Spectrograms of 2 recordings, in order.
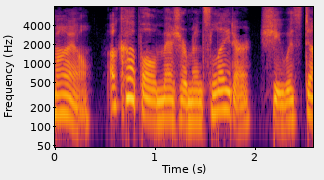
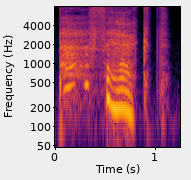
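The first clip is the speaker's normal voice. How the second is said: murmuring dressmaker; 6 semitones higher than usual. A narrator's reading. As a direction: breathe the word in admiration. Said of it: "kept murmuring".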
